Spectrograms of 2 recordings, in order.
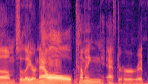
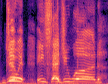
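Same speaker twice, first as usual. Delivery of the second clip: pleading shout; 11 semitones higher, slower than usual. Retold or imitated. Spike shouting at Buffy to kill him. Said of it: "he's like".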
